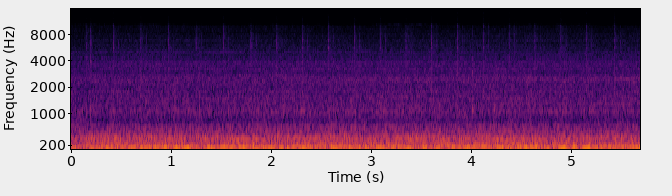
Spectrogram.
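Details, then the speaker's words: Diesel heater cranked up to its maximum setting: a steady low hum and whoosh with faint regular fuel-pump ticking, even and unchanging; it is punching out heat normally. "Oh yeah. Just punching some heat now, that's good."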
